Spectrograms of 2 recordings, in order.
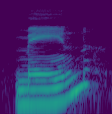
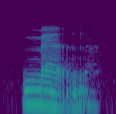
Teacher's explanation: I'm going to say the A vowel word first and the eh vowel word second. So I'm moving from the tense A to the lax eh.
